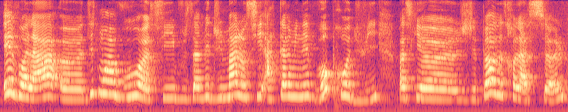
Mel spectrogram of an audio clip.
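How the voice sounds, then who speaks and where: A woman chatting casually about makeup she has used up, repeating herself and filling pauses often. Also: high voice, fairly bright tone, roomy sound. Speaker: beauty vlogger. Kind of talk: casual product review chat.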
